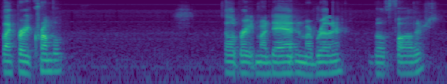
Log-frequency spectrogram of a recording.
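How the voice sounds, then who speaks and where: Easygoing man, bright voice, casual podcast chat. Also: mid-range voice, little pitch movement, measured pace. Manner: easygoing, chuckles between lines.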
